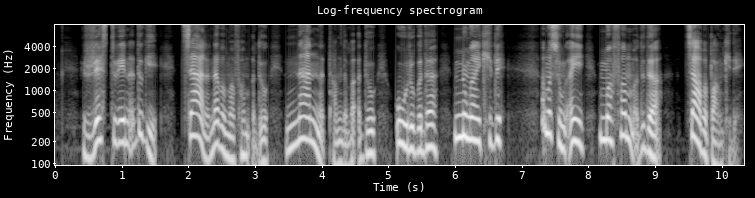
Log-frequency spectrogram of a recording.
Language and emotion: Manipuri, disgusted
